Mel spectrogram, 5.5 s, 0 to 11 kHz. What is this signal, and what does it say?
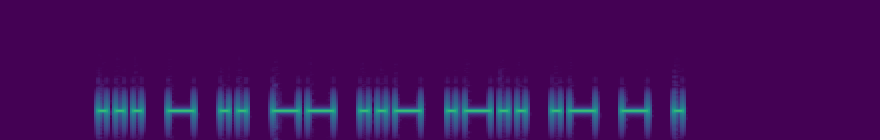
Morse code, heard as a keyed tone, about 22 wpm, 700 Hz. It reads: STIMULATE
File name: 9 Letter Words - First 3 Letters Given - 22wpm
